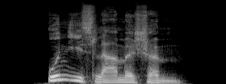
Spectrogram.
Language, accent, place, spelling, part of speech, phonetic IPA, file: German, Germany, Berlin, unislamischem, adjective, [ˈʊnʔɪsˌlaːmɪʃm̩], De-unislamischem.ogg
- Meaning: strong dative masculine/neuter singular of unislamisch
